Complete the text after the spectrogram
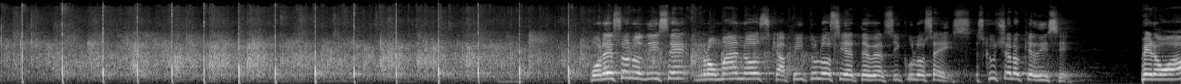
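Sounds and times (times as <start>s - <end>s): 
audience applause: 0.0s - 7.1s
speech: 5.9s - 11.8s.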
